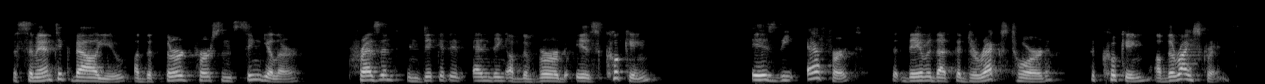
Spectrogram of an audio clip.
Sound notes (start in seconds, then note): 8.4 speaks Sanskrit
